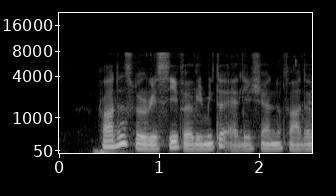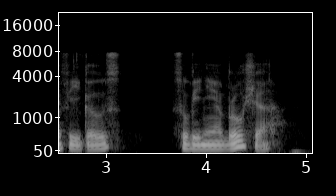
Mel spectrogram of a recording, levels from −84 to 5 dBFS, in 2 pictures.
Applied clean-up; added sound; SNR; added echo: neural mask model Resemble Enhance denoiser.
